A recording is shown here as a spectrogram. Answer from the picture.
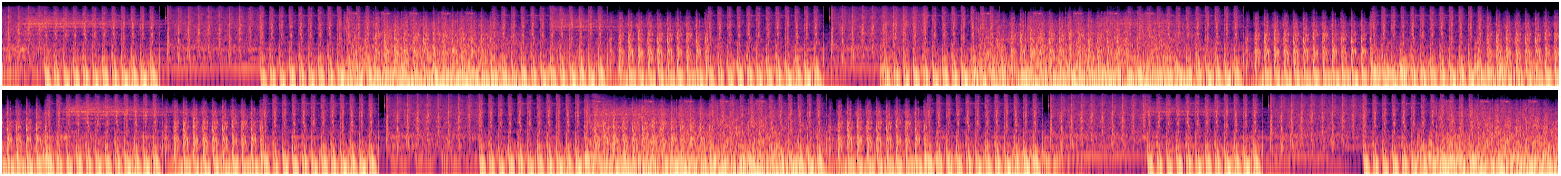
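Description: Rapid automatic gunfire: long volleys of shots fired in quick succession, dense and loud, with a few short lulls between bursts.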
